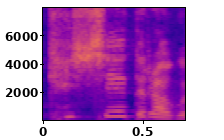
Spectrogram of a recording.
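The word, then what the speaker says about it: קשת: 근원을 살펴보면 이해가 갑니다 무지개는요 히브리인들에게 있어서 캐시들하고 이렇게 발음을 하고 있어요 그런데이 캐시드가 무슨 뜻을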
